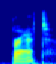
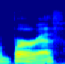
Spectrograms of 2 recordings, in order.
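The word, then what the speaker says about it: berith: He says the Hebrew word brett or berth, that's spelled B E R I Y T H means covenant.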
